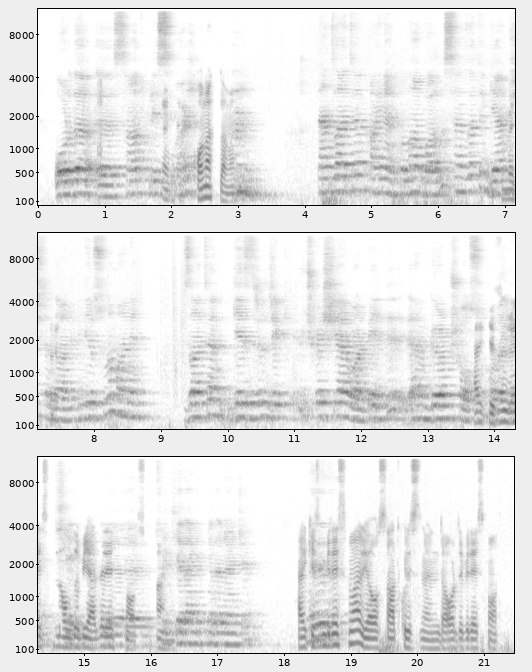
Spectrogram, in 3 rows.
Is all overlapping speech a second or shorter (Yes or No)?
No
